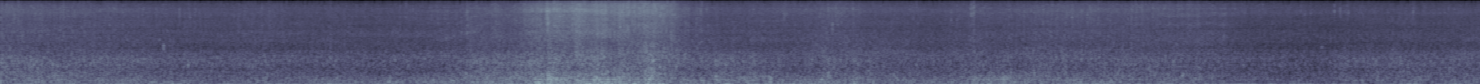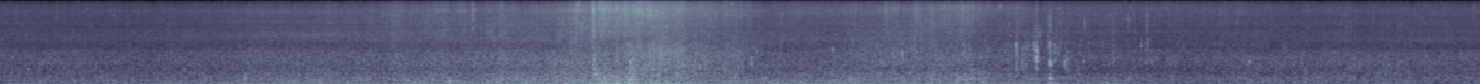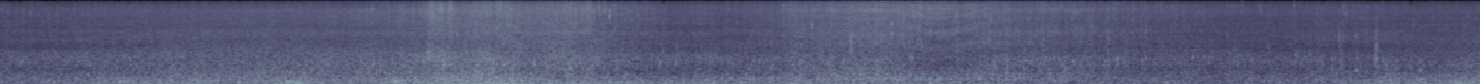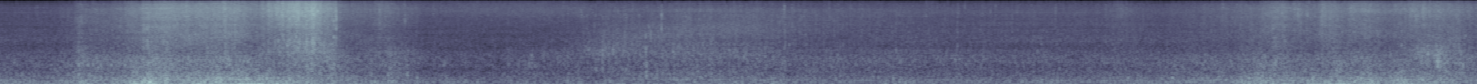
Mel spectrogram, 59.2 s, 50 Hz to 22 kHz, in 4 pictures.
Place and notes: {"title": "Portugal - Breaking waves", "date": "2012-12-01 01:46:00", "description": "Ponta do Sol, breaking waves against a concrete blocks, wind and rocks, church audio binaurals with zoom h4n", "latitude": "32.68", "longitude": "-17.11", "altitude": "124", "timezone": "Atlantic/Madeira"}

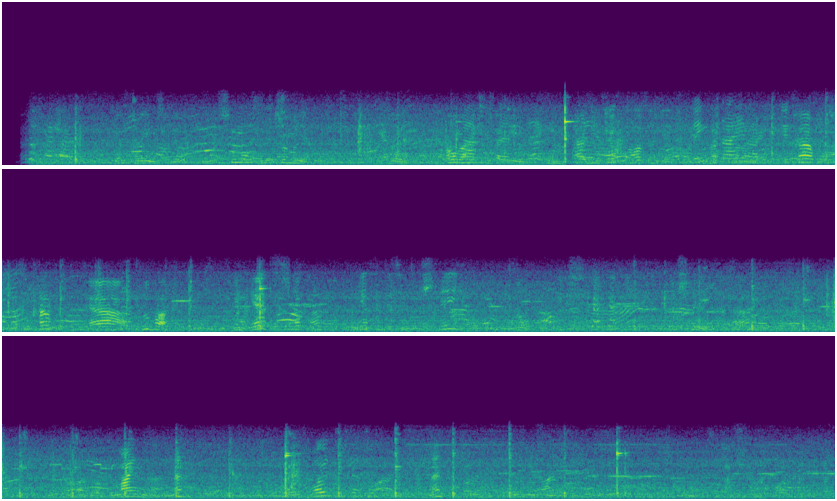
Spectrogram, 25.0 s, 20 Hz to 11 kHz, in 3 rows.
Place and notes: {"title": "Windheim, Petershagen, Germany - 4. Windheimer Schmiedetag", "date": "2011-10-03 14:12:00", "description": "A small boy is being instructed during the blacksmith day in Windheim.", "latitude": "52.42", "longitude": "9.01", "altitude": "40", "timezone": "Europe/Berlin"}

